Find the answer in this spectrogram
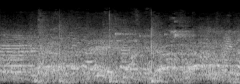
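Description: A basketball bouncing on a hardwood gym floor during live play, under the voices of players and spectators echoing around the gymnasium.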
